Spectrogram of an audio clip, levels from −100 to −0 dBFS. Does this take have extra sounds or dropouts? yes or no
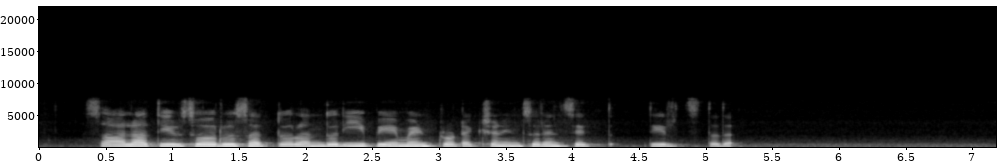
no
